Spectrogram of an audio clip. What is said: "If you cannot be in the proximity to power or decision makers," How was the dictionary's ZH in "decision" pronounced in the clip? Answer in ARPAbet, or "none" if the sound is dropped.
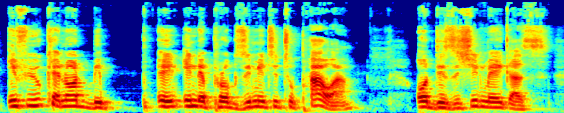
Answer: SH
